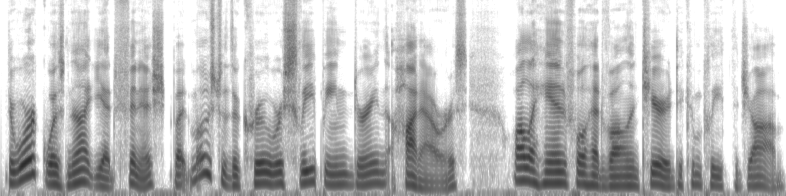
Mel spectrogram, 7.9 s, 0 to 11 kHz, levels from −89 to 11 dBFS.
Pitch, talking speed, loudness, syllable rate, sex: 130 Hz, 200 wpm, -19 LUFS, 5.3 syllables/s, male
